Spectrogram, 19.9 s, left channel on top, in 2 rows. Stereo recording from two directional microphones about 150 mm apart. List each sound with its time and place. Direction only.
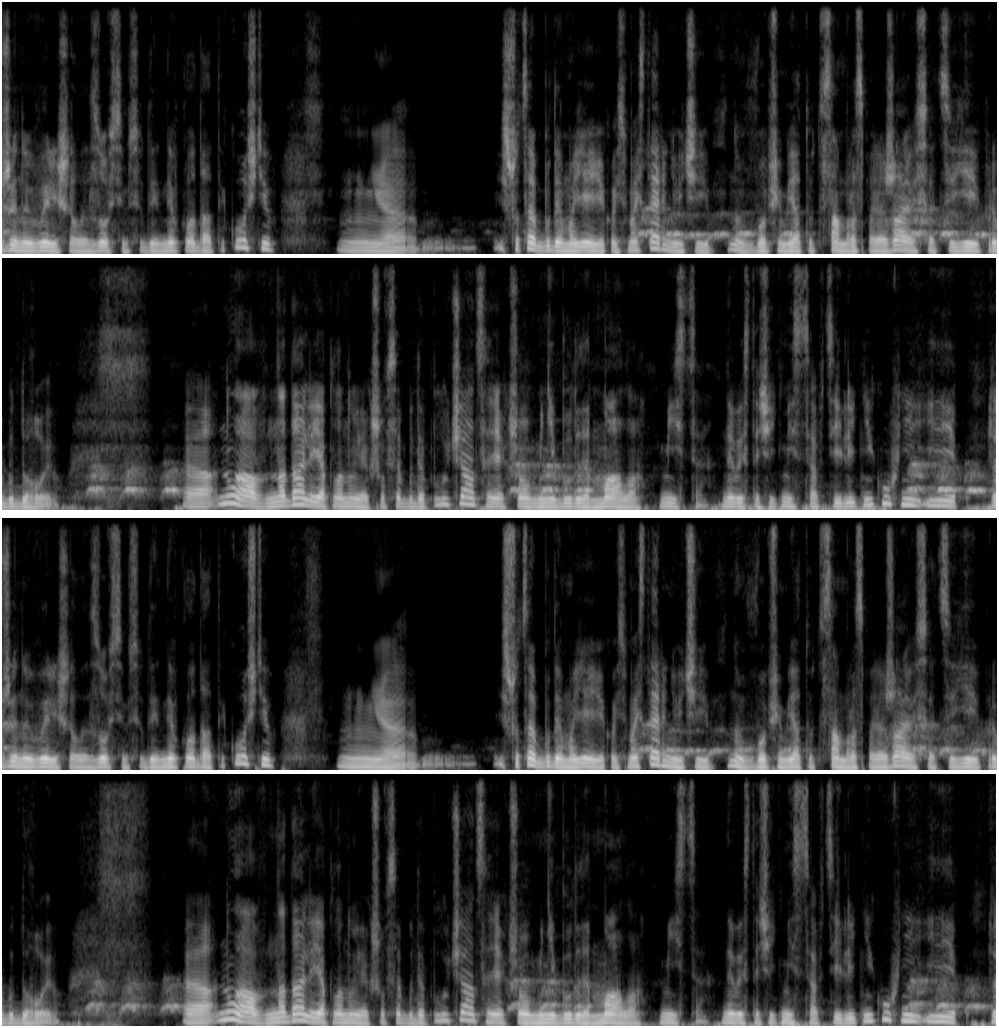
0.0 s speech: 15° right (ahead or behind)
6.2 s speech: 35° right (ahead or behind); by 10.3 s 15° right (ahead or behind)
10.8 s snort: 50° right (ahead or behind)
11.8 s speech: 40° right (ahead or behind)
